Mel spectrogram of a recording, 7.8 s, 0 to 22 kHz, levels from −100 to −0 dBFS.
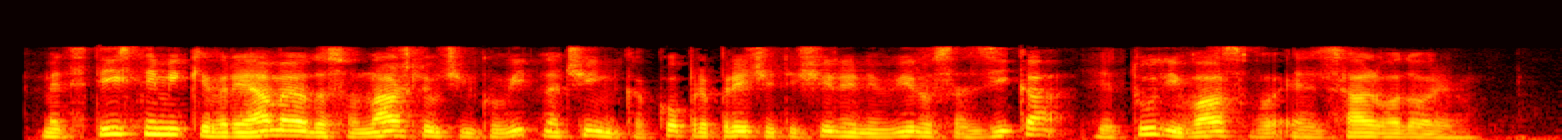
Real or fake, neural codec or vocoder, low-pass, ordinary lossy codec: real; none; 5.4 kHz; AAC, 24 kbps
